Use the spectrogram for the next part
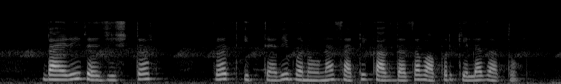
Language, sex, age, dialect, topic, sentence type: Marathi, female, 31-35, Northern Konkan, agriculture, statement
